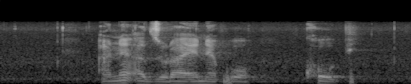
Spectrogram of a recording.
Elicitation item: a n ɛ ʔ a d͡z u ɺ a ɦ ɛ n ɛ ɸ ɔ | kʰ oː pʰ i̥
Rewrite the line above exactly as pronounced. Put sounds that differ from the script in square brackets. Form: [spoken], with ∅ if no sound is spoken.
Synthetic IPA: a n ɛ ʔ a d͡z u ɺ a ɦ ɛ n ɛ ɸ ɔ | kʰ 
